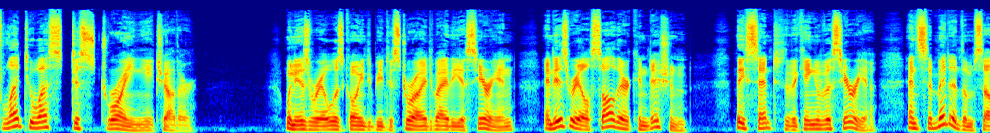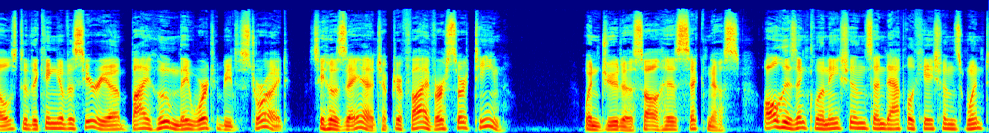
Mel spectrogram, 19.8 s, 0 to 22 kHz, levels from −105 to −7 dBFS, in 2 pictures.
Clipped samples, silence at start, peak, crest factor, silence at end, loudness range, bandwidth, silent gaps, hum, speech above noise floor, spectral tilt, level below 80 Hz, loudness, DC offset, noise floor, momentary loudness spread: under 0.1%; 0 s; -6 dBFS; 16 dB; 0.05 s; 2 LU; 17 kHz; none; none; 53 dB; -4 dB/octave; -56 dBFS; -20 LUFS; under 0.1%; -73 dBFS; 7 LU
